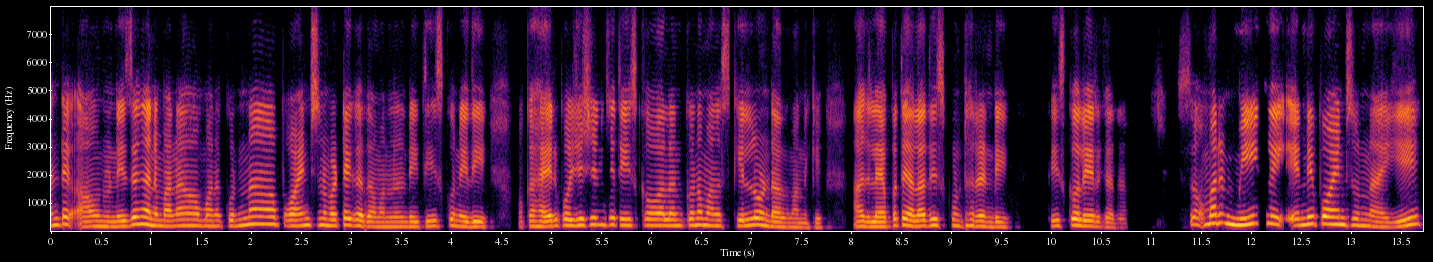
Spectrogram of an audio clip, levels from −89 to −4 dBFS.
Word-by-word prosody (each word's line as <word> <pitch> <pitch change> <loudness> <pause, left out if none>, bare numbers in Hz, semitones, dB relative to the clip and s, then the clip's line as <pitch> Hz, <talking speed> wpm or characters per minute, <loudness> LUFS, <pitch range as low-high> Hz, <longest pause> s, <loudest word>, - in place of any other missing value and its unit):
అంటే 235 +4 0 0.2
అవును. 180 +1 -2
నిజంగానే 245 +3 +4
మన 190 +2 -2 0.3
మనకున్న 200 +5 -2 0.3
పాయింట్స్‌ని 220 +3 0
బట్టే 225 +3 +1
గదా! 185 -2 +1
మనల్ని 170 +1 -4
తీసుకునేది. 185 -2 -1 0.4
ఒక 170 - -22
హైర్ 185 +2 +3
పొజిషన్‌కి 230 +3 +1
తీసుకోవాలనుకున్న 215 0 -1
మన 205 - -1
స్కిలుండాలి 200 -5 0
మనకి. 150 0 -9 0.4
అది 180 -1 0
లేకపోతే 205 +7 +1
ఎలా 195 +1 +4
తీసుకుంటారండి. 195 -6 -2 0.5
తీసుకోలేరు 195 -2 +1
కదా! 150 -1 -11 0.6
సో, - - -5 0.2
మరి 295 +2 +2 0.2
మీకు 275 +5 +3 0.3
ఎన్ని 240 +4 +3
పాయింట్సున్నాయి? 210 -9 +1
205 Hz, 120 wpm, -21 LUFS, 180-225 Hz, 0.6 s, నిజంగానే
